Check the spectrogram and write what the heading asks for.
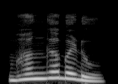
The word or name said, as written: ಭಂಗಬಡು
